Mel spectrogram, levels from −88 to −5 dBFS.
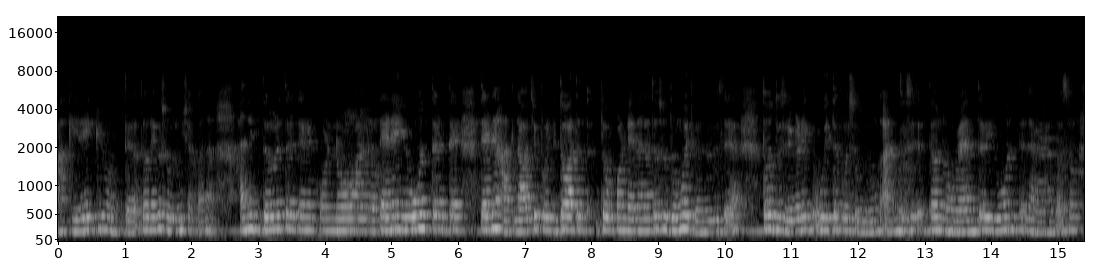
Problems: constant background noise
